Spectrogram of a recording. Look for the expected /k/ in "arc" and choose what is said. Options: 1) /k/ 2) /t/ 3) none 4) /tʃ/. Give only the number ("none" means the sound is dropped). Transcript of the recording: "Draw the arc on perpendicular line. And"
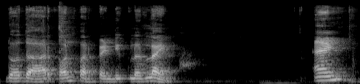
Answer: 3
